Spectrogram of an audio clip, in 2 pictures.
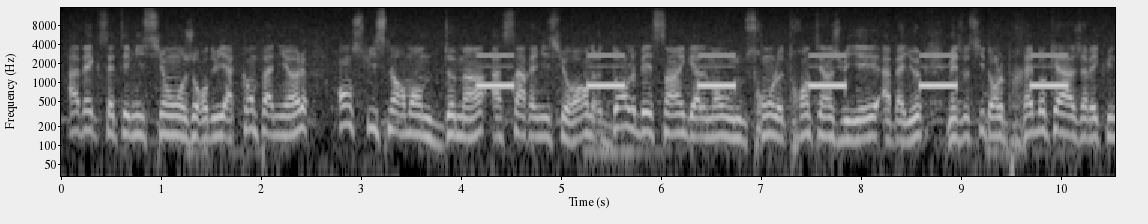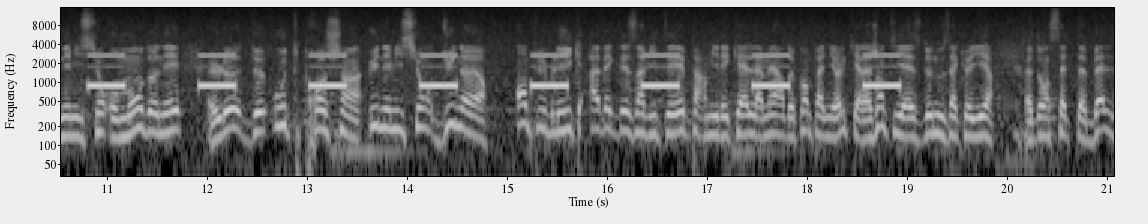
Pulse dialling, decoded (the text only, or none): none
